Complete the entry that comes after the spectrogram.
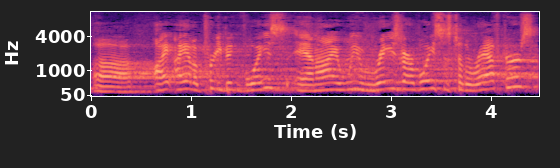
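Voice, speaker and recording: High-pitched older iowa lady telling a story at a panel, echoey room. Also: normal speed, faint music behind. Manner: animated storyteller, acts out quotes. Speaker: panel speaker. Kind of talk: personal story at a public event. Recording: echoey hall with long reverb.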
